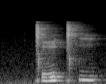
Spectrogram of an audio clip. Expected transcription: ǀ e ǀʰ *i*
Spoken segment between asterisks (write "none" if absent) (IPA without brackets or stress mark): i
